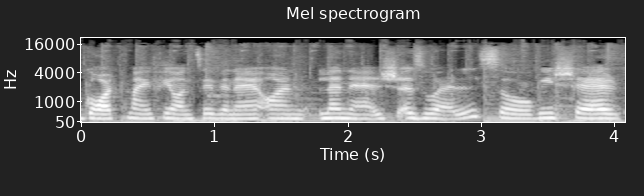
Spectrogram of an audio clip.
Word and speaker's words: Laneige: For everybody who's always wondering how to pronounce this brand, including me, it's Laneige. Or it's like Laneige. Laneige. I think it's Laneige.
